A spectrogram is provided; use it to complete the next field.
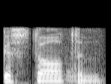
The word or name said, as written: gestalten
